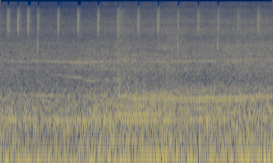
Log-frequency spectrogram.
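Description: Motorcycle engine held at steady high revs through clutchless upshifts while racing, a continuous loud close-up drone with faint periodic ticks as each gear changes.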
